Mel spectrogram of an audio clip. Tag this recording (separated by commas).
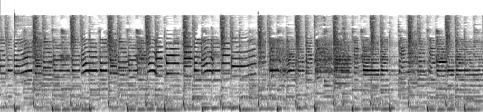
Music, Soundtrack music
